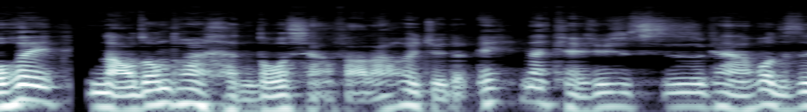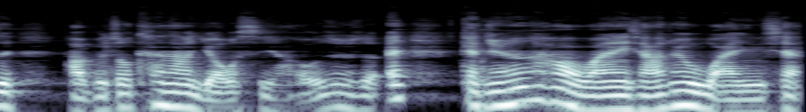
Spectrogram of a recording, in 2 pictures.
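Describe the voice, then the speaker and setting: A man talks at a very fast pace in a dark, mellow tone with lively intonation. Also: medium pitch for a man. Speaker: podcast co-host. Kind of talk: casual chat. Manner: moderate pace, fast when excited.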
